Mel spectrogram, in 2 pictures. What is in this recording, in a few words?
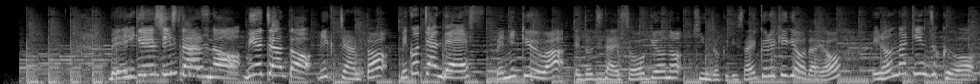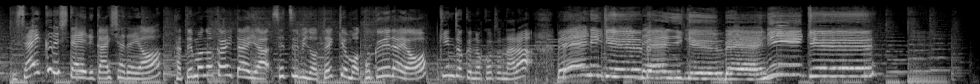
radio CM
